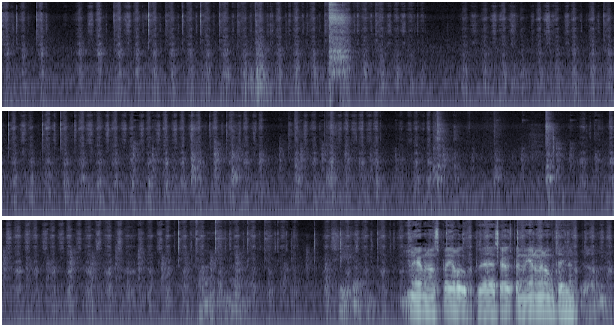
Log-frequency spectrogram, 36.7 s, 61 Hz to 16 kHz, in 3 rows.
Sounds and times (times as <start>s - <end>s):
Filing (rasp): 0.0s - 8.5s, 9.2s - 21.4s, 23.2s - 36.7s
Rub: 0.0s - 8.5s, 9.2s - 21.3s, 23.7s - 36.7s.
